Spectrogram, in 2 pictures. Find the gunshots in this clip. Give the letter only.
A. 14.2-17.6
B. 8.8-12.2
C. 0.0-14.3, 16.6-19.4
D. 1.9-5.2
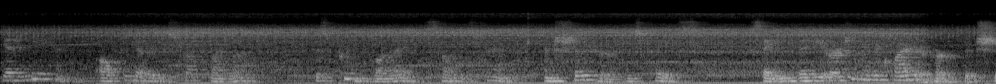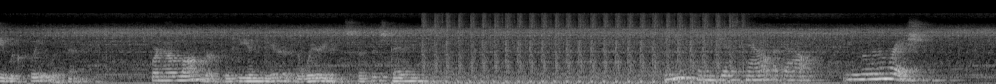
A.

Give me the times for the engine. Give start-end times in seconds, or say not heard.
0.0-19.8.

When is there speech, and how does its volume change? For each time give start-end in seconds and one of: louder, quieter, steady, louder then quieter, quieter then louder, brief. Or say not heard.
0.0-14.3 louder
16.6-19.4 brief.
